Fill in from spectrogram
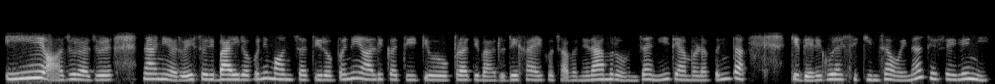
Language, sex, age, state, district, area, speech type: Nepali, female, 18-30, West Bengal, Darjeeling, rural, conversation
